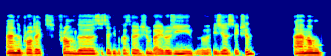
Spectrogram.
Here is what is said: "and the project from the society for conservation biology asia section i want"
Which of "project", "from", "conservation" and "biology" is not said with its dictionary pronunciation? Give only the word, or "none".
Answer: conservation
